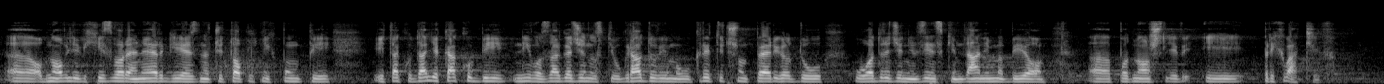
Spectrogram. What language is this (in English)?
Serbian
